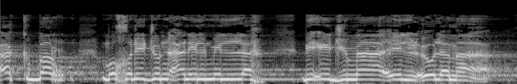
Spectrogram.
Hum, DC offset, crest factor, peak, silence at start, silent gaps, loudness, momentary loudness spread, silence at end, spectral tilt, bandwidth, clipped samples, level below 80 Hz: none; under 0.1%; 8 dB; -2 dBFS; 0 s; none; -10 LUFS; 7 LU; 0 s; -5.5 dB/octave; 11 kHz; under 0.1%; -40 dBFS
